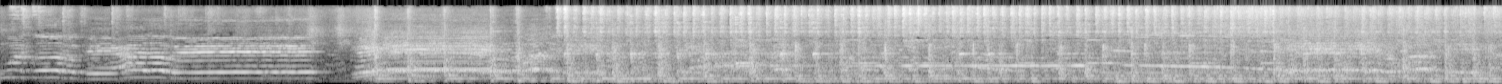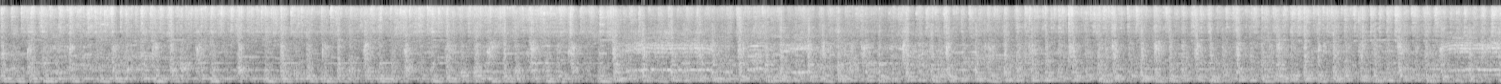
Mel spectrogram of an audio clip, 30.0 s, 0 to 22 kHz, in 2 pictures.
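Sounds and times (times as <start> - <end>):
hand percussion: 3.5 - 30.0
fast hand drums playing: 3.7 - 30.0.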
